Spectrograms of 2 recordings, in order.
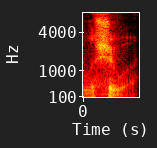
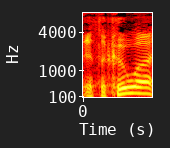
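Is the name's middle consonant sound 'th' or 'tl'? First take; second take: tl; th. First: The name has a 'tl' sound in the middle. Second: The name has a 'th' sound in the middle. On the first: This follows the official source. The speaker calls it right. "the correct pronunciation by Delta Green Standards" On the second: This is the familiar habitual form. The speaker calls it wrong. "I have grown up calling"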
